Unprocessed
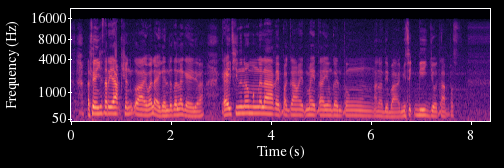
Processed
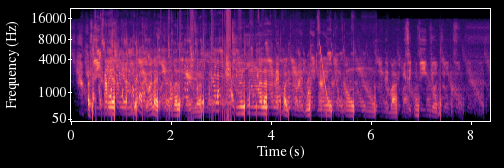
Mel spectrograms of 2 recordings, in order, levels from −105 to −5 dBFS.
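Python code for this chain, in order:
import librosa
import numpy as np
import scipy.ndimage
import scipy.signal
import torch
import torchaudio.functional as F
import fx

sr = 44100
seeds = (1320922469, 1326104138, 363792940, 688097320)

p1 = fx.filter_lfo_highpass(x, sr, shape='saw_down', hz=2.3, low_hz=420.0, high_hz=5600.0, q=4.0)
p2 = fx.quant_dither(p1, sr, seeds[0], bits=6, dither='none', at=(2.7, 3.22))
p3 = fx.echo_pitch(p2, sr, ms=193, semitones=6, count=2, db_per_echo=-6.0)
p4 = fx.spec_paint(p3, sr, seeds[1], shape='fall', start_s=4.97, length_s=0.24, low_hz=220.0, high_hz=7600.0, level_db=-41.0)
p5 = p4 + fx.echo_thinned(p4, sr, ms=232, feedback_pct=60, hz=230.0, wet_db=-16.0, dry=0)
y = p5 * 10.0 ** (4.5 / 20.0)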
